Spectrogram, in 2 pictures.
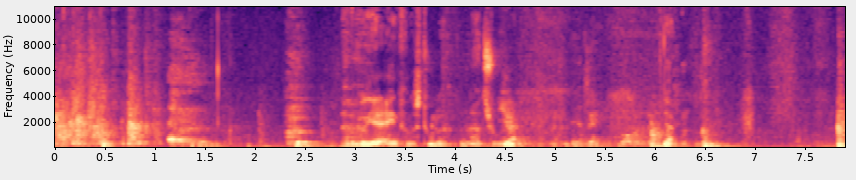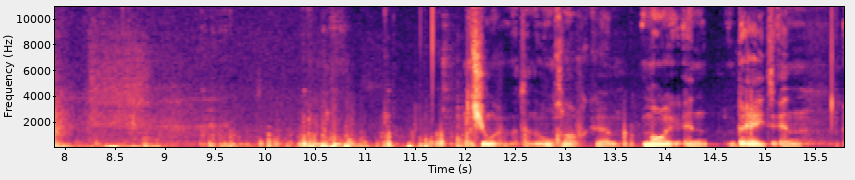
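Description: A man speaks calmly through a microphone in an echoing hall.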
